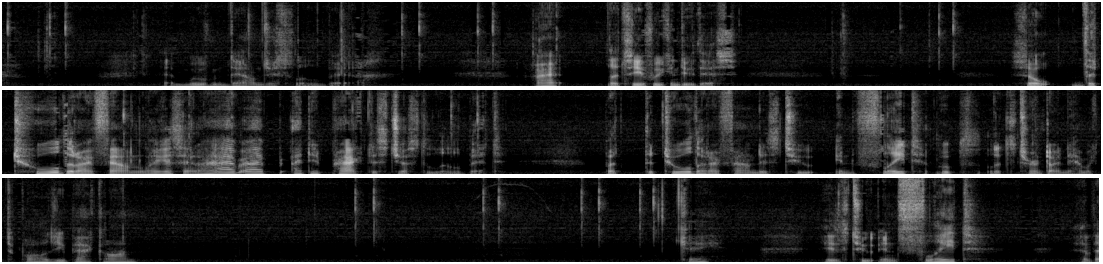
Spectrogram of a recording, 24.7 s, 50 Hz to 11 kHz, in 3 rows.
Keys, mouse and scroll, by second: 0.3 click, 0.9 g, 2.6 g, 3.6 click, 4.1-4.7 shift+middle drag, 5.0-5.6 scroll up 2, 6.2 ctrl+Tab, 9.0 click, 9.6 middle click, 10.2-10.7 scroll up 2, 10.7 f, 13.2-14.9 drag, 15.9 ctrl+z, 16.7-17.7 scroll down 4, 17.7-18.2 scroll up 2, 18.2-18.9 scroll down 1, 19.2-20.2 drag, 20.2 typing, 20.8 click, 21.8-22.3 scroll up 3, 22.7-24.7 drag.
